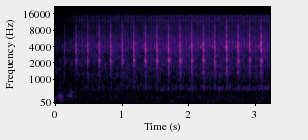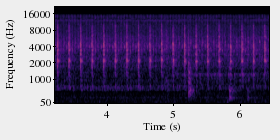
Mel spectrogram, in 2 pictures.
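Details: Toyota 1SZ-FE contract engine from Japan, 32,000 km, knocking began 1,200 km after installation (bearings, valve clearances fine, no debris in pan): crisp even clacking about twice a second at idle; seized piston pin, skirt slapping cylinder.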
